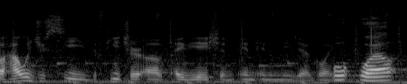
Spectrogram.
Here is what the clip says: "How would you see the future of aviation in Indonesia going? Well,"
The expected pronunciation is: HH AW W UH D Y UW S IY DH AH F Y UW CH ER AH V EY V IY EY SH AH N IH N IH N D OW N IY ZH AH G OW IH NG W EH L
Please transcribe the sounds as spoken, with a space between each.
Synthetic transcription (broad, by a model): HH AW W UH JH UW S IY DH AH F Y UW CH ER AH V EY V IY EY SH AH N IH N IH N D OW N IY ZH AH G OW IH W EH L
